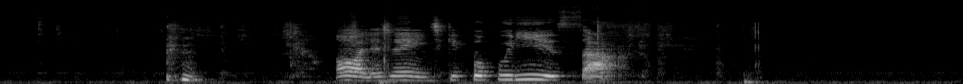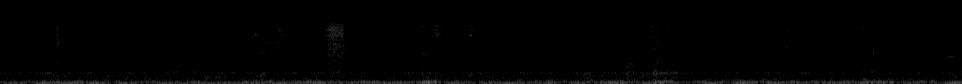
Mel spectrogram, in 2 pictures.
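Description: Small taps and rustles come from handling a light box.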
